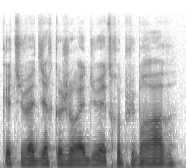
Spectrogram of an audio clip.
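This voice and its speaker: A man's voice: on the low side, little pitch movement, fairly quick, mellow, no echo, close to an everyday voice. A man voicing a shy, hurt eleven-year-old schoolboy who speaks in a small, trembling voice. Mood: timid.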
